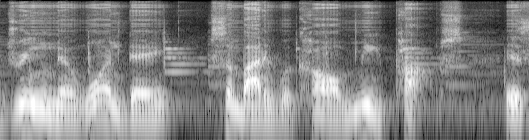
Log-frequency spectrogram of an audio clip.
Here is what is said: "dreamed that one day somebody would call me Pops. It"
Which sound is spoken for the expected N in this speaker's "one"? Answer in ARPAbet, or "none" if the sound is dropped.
N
